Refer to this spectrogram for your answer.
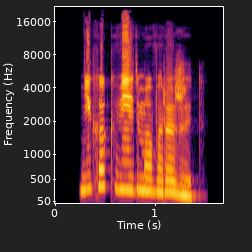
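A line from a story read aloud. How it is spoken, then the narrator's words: Squeaky girl's voice. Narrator (Russian): пискнула девушка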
